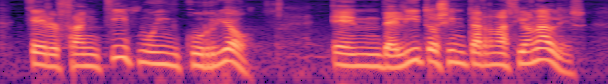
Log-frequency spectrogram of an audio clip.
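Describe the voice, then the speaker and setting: Recorded very cleanly with a silent background, a man with a high pitch speaks at a very slow pace using lively intonation. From Andalusia, Spain. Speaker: historian. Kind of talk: TV interview answer.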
